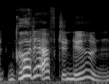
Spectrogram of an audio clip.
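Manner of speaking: called greeting; calling out. A narrator's reading. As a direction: call across the garden. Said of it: "she called".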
